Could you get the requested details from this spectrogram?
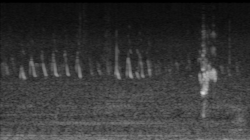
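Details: Little chickens peeping: a steady run of short, high, downward-sliding chirps, about five to six per second, then a louder, harsher squeal near the end over a quiet background.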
